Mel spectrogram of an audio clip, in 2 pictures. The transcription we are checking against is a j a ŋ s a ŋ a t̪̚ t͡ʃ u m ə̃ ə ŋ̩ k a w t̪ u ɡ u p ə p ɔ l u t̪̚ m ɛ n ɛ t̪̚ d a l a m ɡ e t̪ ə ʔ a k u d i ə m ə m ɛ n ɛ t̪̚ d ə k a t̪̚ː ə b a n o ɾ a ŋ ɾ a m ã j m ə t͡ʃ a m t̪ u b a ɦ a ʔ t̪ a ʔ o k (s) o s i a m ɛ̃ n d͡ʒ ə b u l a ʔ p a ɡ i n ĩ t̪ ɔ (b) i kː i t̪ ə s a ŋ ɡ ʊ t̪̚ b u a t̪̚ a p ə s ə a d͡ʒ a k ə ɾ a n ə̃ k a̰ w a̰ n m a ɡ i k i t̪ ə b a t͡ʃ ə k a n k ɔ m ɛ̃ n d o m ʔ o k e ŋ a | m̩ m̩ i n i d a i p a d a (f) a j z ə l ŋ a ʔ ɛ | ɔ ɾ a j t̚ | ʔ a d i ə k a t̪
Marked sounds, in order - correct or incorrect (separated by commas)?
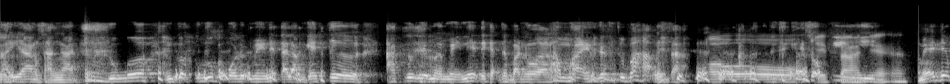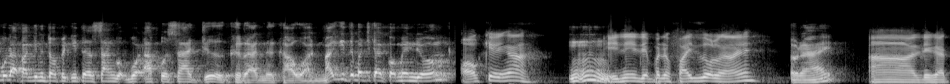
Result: correct, incorrect, correct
